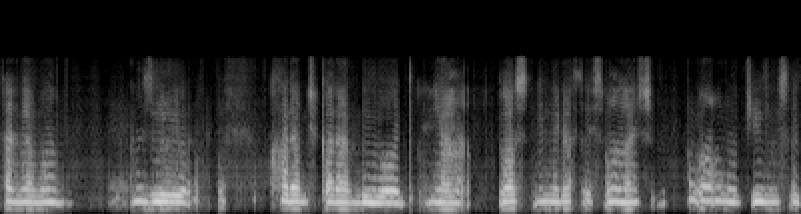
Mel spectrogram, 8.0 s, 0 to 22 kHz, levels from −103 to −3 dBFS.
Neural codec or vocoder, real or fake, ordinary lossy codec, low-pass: codec, 16 kHz, 1 kbps, FreqCodec, smaller model; fake; none; 7.2 kHz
